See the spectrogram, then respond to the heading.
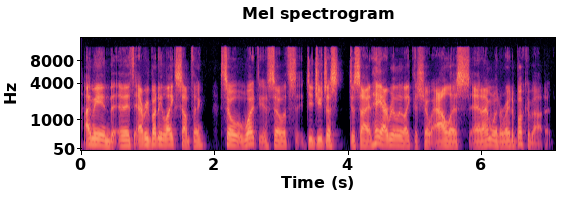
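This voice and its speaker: A man's voice: mid-range voice, steady tone, fast, hardly any pauses, no room sound, studio quality. A man hosting a casual interview, chatting in a rambling, loosely worded way. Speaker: podcast host interviewing a guest.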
